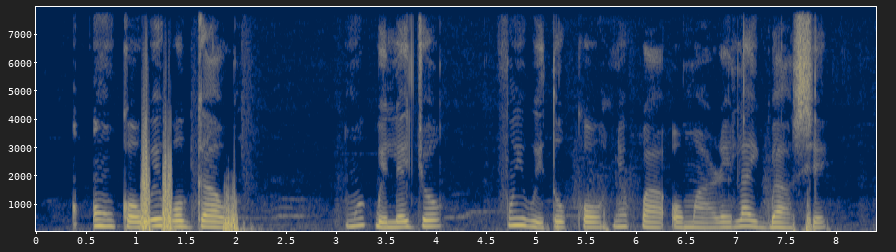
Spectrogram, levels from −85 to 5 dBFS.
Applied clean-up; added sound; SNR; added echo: none; none; none; none.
